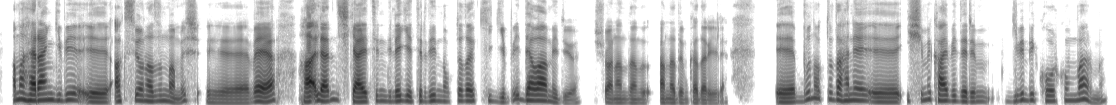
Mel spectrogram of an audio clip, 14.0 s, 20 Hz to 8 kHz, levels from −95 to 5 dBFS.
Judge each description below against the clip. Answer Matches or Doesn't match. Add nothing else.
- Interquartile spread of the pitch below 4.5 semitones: Doesn't match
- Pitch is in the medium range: Matches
